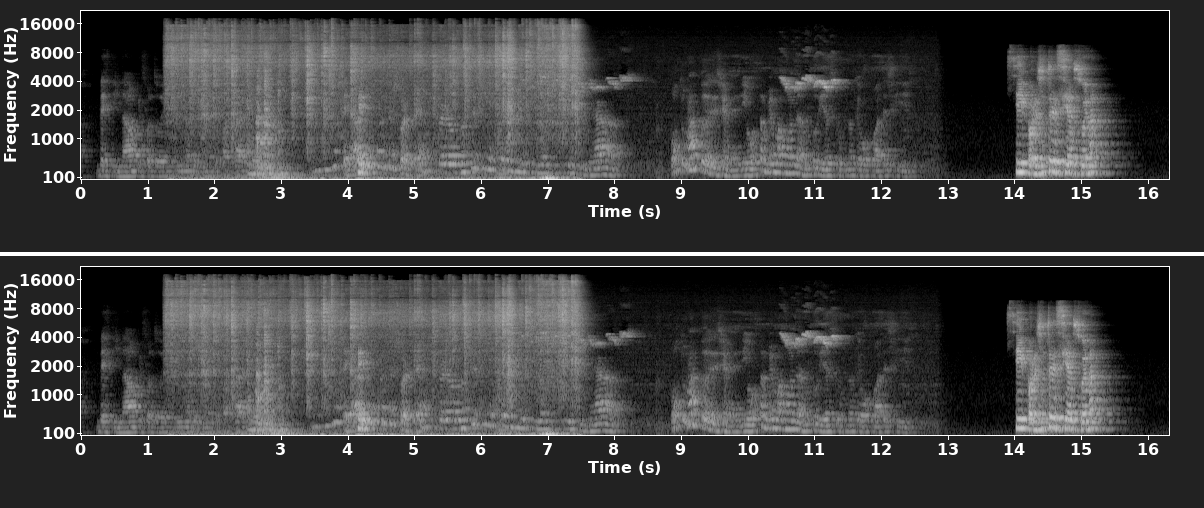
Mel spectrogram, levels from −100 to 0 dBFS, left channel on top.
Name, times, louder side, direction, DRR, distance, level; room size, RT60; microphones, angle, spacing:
voice 1, 0.2-2.7 3.4-8.0 8.8-12.4, equal, 40° left, -5 dB, 1.1 m, -43 dB
sound 1, 1.2-7.5, right 1 dB, 15° right, 1.4 m, -31 dB
sound 2, 6.5-8.3 8.9-9.0 9.6-12.4 12.8-12.9, equal, 5° left, 1.0 m, -41 dB
voice 2, 14.0-15.2, right 1 dB, 35° right, -2 dB, 0.6 m, -26 dB
3.9 x 2.3 x 2.7 m, 0.73 s
head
